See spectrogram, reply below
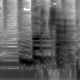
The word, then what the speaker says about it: butcher: Podsumowując, słowem, z którym wielu Polaków ma problem, bo wymawiają je niepoprawnie, jest rzeźnik, czyli po angielsku butcher. Wymawiamy go przez u, a nie przez a.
